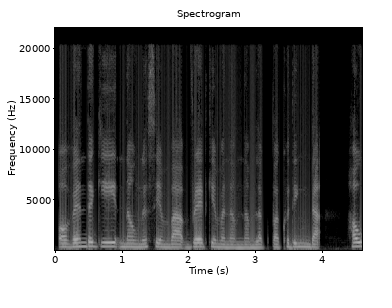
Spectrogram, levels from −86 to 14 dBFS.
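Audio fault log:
throughout: planar audio read as interleaved. Each 10 ms block of speech plays twice at double speed, left half then right, giving a robotic 100 Hz buzz with no clear octave shift. A spectrogram shows harmonic bands every 100 Hz, and the waveform shows 10 ms segments.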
